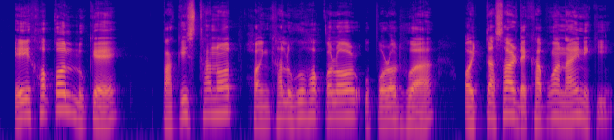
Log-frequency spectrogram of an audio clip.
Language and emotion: Assamese, neutral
